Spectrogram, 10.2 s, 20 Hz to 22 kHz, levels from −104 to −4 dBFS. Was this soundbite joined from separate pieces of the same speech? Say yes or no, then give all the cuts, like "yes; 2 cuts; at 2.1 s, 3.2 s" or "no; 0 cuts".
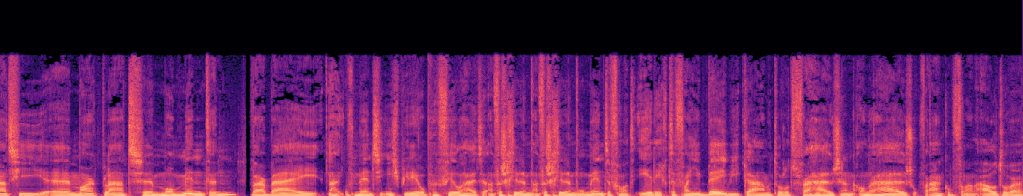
yes; 4 cuts; at 2.5 s, 3.4 s, 4.9 s, 5.3 s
